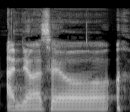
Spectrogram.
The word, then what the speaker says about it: 안녕하세요: Annyeozheo, is that how it is? – 안녕하세요.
